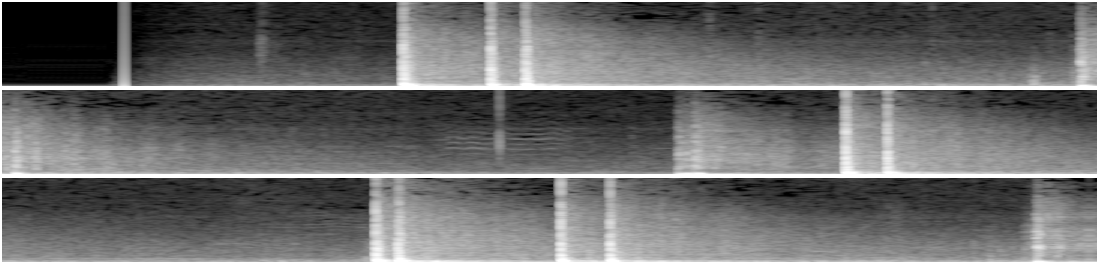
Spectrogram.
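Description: Aerial firework shells bursting: five clusters of sharp bangs, one to four in each, every two to three seconds. Each cluster trails off in a long rumbling echo.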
